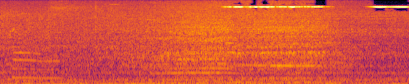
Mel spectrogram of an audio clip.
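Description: Steady low rumble of a taxi's engine and road noise heard from inside the cab while it idles and creeps in stop-and-go traffic.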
